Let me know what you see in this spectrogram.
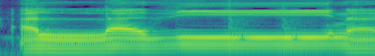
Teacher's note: Ada huruf ya, ada tanda sukun, sebelumnya ada harokat kasroh, maka huruf yang memiliki harokat kasroh ini dibaca panjang. Sehingga zi dibaca panjang. Mad tabi'i panjangnya 2 harokat.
